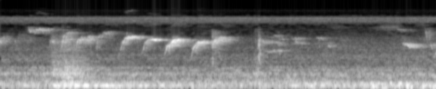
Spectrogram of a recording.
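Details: Sunda whistling thrush giving a quick run of high, downward-slurred notes at about four per second, then scattered softer notes, over low background noise.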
